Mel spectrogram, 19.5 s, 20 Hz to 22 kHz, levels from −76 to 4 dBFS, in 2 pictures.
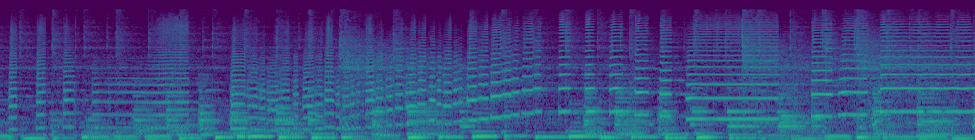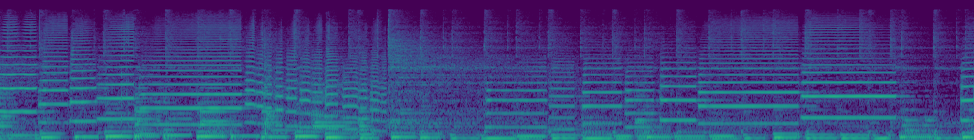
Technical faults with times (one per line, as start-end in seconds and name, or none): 10.96 compressed frames skipped
13.47 compressed frames skipped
